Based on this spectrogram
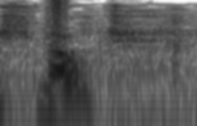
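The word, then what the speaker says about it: שמות: Friends, go with me to Shemot. Shemot in Hebrew is Exodus. Shemot in Hebrew is Exodus. Shemot is spelled S-H-M-O-T.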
